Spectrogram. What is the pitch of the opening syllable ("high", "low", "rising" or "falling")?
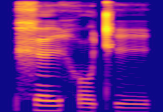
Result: high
